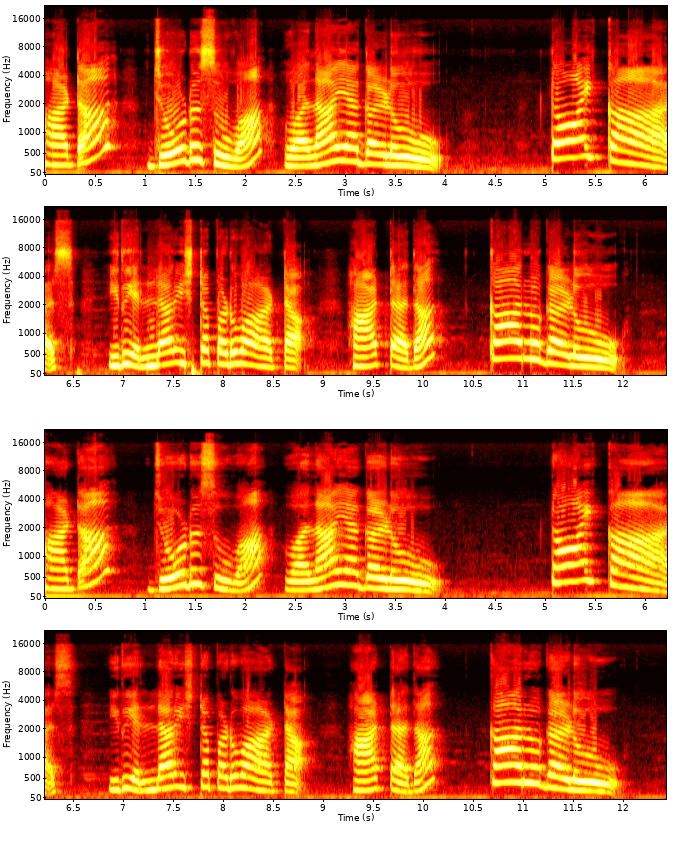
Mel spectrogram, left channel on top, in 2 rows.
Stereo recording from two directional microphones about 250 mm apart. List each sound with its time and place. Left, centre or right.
0.0 s a woman's voice: left
5.0 s a woman's voice: left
